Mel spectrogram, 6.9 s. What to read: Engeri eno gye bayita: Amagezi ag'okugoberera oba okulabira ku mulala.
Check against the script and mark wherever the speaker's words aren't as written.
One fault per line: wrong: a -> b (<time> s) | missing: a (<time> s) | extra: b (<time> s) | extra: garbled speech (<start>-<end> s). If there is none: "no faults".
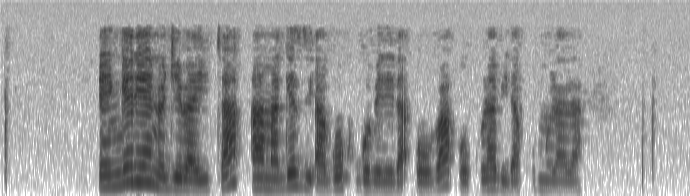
no faults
